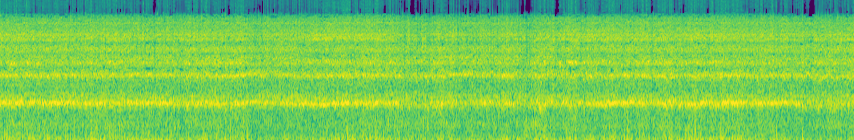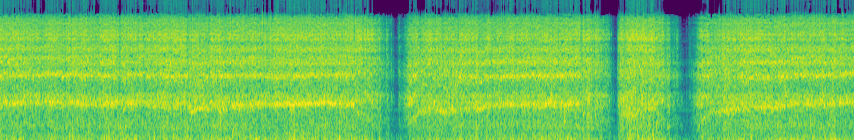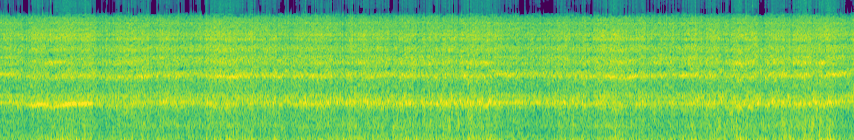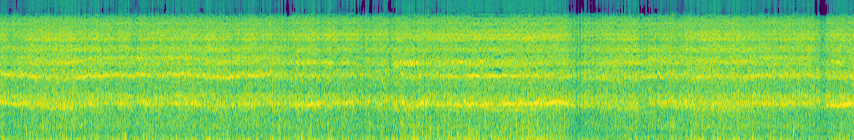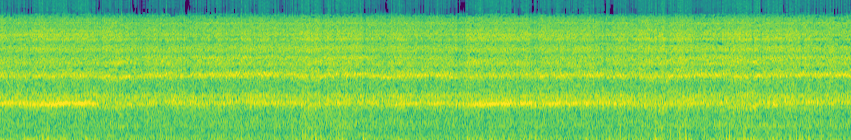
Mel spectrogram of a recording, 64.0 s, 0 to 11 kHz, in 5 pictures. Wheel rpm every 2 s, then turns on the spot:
230, 230, 230, 230, 230, 230, 220, 220, 220, 130, 170, 110, 220, 220, 230, 230, 230, 220, 230, 230, 230, 220, 210, 210, 210, 230, 230, 230, 230, 230, 230, 230.
none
